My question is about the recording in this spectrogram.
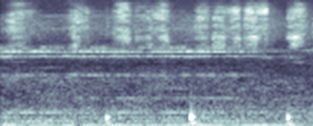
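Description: Marker pen writing on a whiteboard: faint stroke sounds with a few light taps as letters are formed.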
